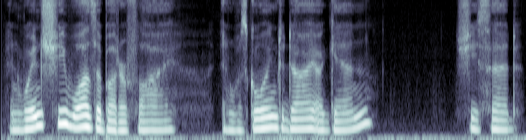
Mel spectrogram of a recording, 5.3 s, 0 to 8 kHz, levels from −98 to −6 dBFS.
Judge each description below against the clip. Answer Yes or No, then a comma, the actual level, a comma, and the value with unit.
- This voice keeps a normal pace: Yes, average, 160 wpm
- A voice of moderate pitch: Yes, medium, 170 Hz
